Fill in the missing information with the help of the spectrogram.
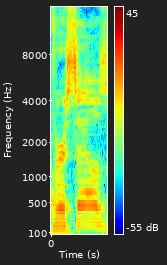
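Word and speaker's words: Versailles: small town newspapers in versales Missouri you're you're gonna hate when I how I pronounce that yeah looks like vers vers yeah they say it for sales and that's how it's pronounced that's for sure and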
